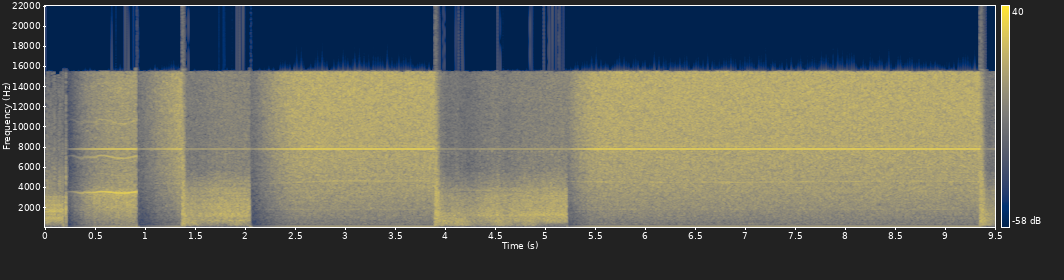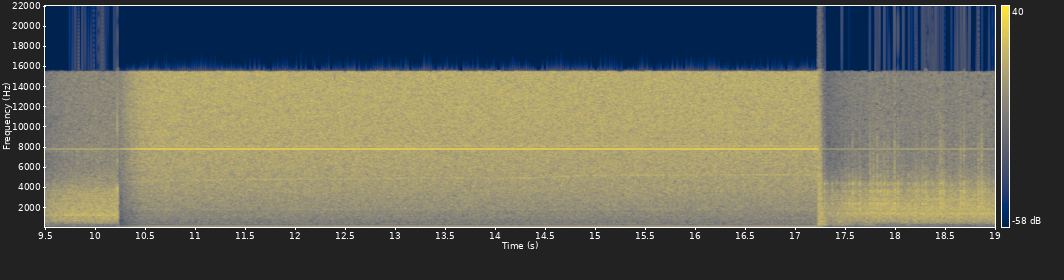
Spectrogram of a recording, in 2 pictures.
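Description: Aircraft radio static in the headset audio: a loud, even hiss with a low steady hum. It cuts out and back in several times, with a click each time it opens.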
